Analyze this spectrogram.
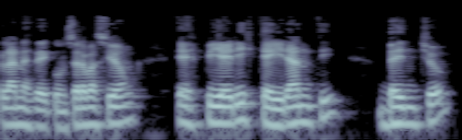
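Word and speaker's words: cheiranthi: En este caso, la especie que se extinguió en Tenerife es Pieris queiranti, que yo digo queiranti, pero se escribe cheiranci con TH, queiranti, que es la subespecie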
